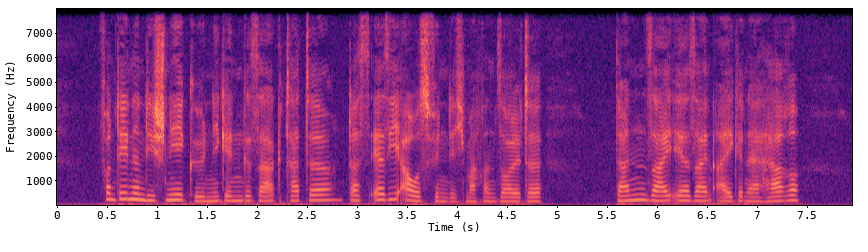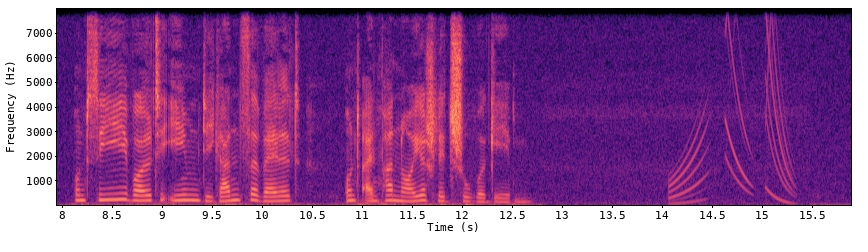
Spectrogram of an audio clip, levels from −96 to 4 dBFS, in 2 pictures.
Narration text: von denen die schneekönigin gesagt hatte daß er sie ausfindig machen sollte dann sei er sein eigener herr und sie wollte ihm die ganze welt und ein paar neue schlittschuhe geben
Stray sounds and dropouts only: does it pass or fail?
fail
